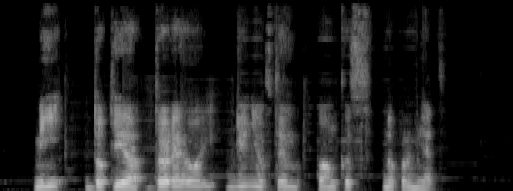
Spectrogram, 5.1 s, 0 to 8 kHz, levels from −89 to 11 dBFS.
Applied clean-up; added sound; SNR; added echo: neural mask model DeepFilterNet 3.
